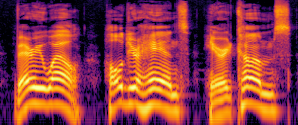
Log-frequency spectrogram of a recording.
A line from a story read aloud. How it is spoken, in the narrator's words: Tom called out as loud as he could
